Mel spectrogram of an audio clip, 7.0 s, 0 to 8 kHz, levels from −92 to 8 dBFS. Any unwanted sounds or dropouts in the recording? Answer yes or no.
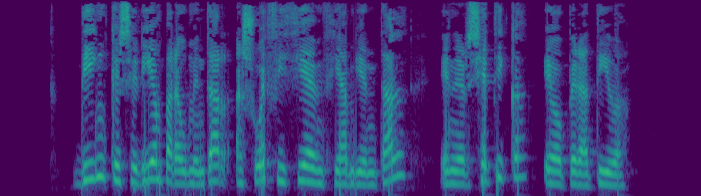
no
